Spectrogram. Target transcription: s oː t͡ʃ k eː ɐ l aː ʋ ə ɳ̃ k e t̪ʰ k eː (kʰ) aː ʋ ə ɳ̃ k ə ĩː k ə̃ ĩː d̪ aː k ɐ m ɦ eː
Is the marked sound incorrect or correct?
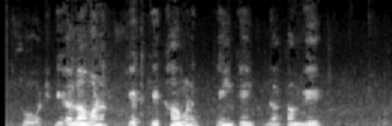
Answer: correct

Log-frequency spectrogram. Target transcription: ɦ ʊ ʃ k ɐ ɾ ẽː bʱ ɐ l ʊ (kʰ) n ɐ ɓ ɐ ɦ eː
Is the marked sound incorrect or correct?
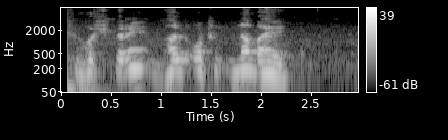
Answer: incorrect: ʈʰ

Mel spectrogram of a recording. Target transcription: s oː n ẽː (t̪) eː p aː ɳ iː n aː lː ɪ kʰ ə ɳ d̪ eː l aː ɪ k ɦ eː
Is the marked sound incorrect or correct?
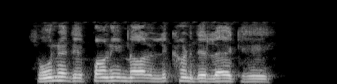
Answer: incorrect: d̪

